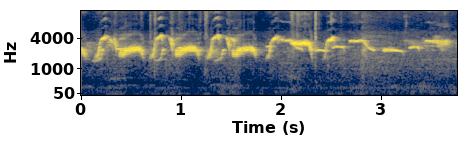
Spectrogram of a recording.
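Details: Kept Chinese hwamei, a tame cage bird, gives bright, clear whistled notes in a rapid rolling series, ending in a few longer, level whistles.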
